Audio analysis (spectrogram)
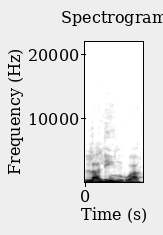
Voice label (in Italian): "tongue", Italian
